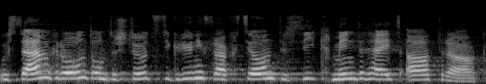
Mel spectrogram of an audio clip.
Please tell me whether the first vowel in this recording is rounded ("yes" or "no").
yes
